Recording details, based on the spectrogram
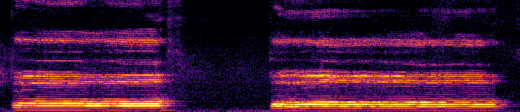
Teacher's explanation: ज़बान की जड़ ऊपर तालु से लग के क़ाफ की अदायगी होगी।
